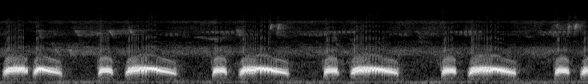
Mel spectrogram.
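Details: Spotted dove calling, used to lure wild doves and provoke other doves; low mellow coos in pairs, a short note then a longer drawn-out coo, repeated steadily about every second.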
